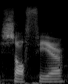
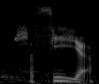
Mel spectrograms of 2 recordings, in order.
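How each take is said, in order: First: The stress is on the first syllable. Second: The stress is on the second syllable. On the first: This is the English way of saying the name. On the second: This is the Spanish way of saying the name.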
